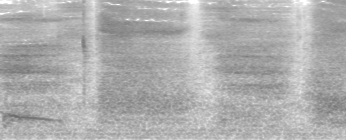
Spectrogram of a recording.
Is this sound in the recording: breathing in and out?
yes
